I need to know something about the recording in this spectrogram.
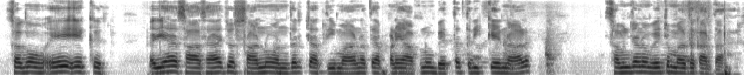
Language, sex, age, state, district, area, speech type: Punjabi, male, 45-60, Punjab, Hoshiarpur, urban, spontaneous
